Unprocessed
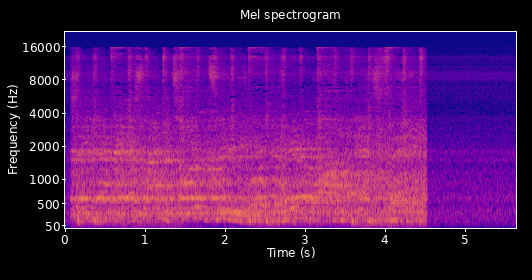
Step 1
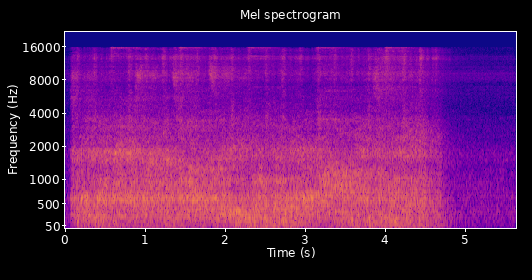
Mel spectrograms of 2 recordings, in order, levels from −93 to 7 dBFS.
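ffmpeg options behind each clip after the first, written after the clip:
-filter_complex "[0:a]asplit=2[a][b];[b]asplit=6[c][d][e][f][g][h];[c]adelay=85,afreqshift=-90,volume=-9.5dB[i];[d]adelay=170,afreqshift=-180,volume=-15.2dB[j];[e]adelay=255,afreqshift=-270,volume=-20.9dB[k];[f]adelay=340,afreqshift=-360,volume=-26.5dB[l];[g]adelay=425,afreqshift=-450,volume=-32.2dB[m];[h]adelay=510,afreqshift=-540,volume=-37.9dB[n];[i][j][k][l][m][n]amix=inputs=6:normalize=0[o];[a][o]amix=inputs=2:normalize=0,afftfilt=real='hypot(re,im)*cos(2*PI*random(0))':imag='hypot(re,im)*sin(2*PI*random(1))':win_size=512:overlap=0.75,asplit=2[p][q];[q]aecho=0:1:151.6|192.4:0.282|0.398[r];[p][r]amix=inputs=2:normalize=0,volume=7dB"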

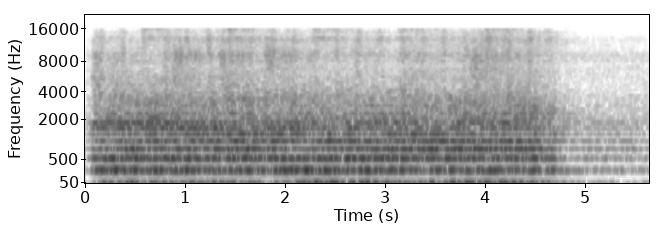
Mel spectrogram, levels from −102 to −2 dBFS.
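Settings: -af "lowpass=f=1.4k:p=1,equalizer=f=280:w=0.41:g=-8,afftfilt=real='re*3.46*eq(mod(b,12),0)':imag='im*3.46*eq(mod(b,12),0)':win_size=2048:overlap=0.75,volume=3.5dB"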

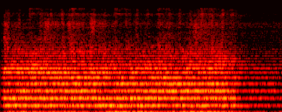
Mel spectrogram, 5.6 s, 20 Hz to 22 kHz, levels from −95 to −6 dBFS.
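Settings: -af "acompressor=threshold=-39dB:ratio=2.5"

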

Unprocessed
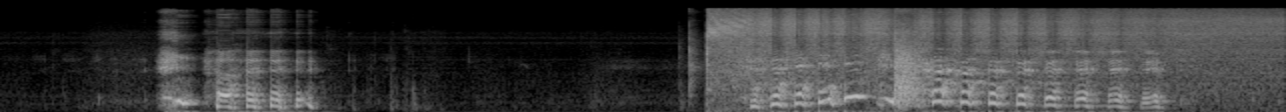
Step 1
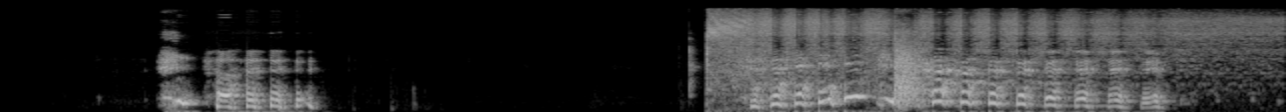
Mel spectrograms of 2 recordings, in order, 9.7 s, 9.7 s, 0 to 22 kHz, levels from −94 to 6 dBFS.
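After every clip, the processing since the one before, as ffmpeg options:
-af "afftdn=nr=23:nf=-41,volume=3dB"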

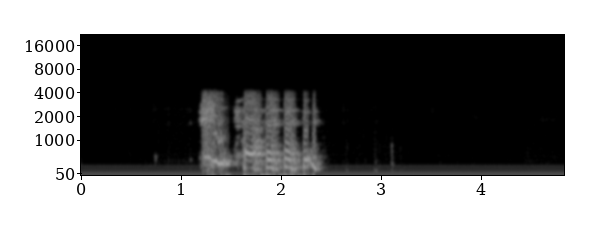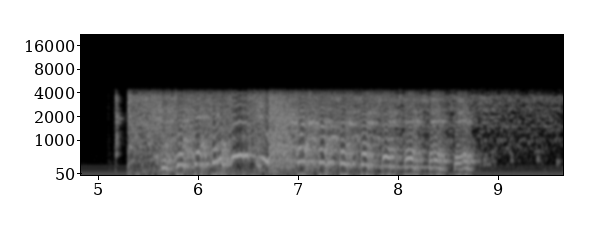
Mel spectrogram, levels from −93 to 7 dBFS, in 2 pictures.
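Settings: -af "aresample=8000,asoftclip=type=hard:threshold=-30.5dB,aresample=44100,aeval=exprs='val(0)+0.000708*(sin(2*PI*50*n/s)+sin(2*PI*2*50*n/s)/2+sin(2*PI*3*50*n/s)/3+sin(2*PI*4*50*n/s)/4+sin(2*PI*5*50*n/s)/5)':c=same,volume=2dB"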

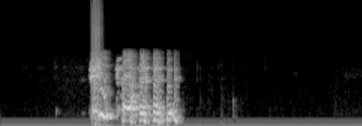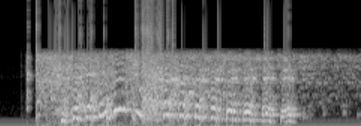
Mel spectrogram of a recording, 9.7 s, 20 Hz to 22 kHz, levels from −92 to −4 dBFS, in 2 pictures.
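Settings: -filter_complex "[0:a]acrossover=split=1400[a][b];[b]aeval=exprs='(mod(23.7*val(0)+1,2)-1)/23.7':c=same[c];[a][c]amix=inputs=2:normalize=0,aecho=1:1:25|43:0.316|0.2,volume=8dB"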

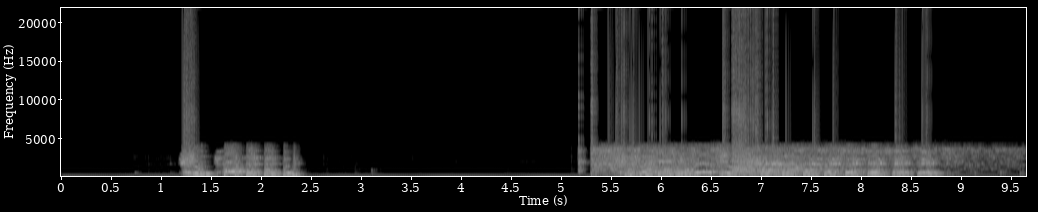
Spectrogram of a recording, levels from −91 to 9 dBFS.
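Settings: -af "flanger=delay=2.3:depth=7:regen=-36:speed=1:shape=triangular,afreqshift=90,volume=-8dB"

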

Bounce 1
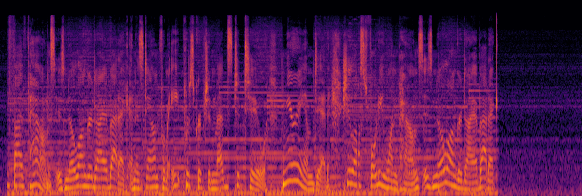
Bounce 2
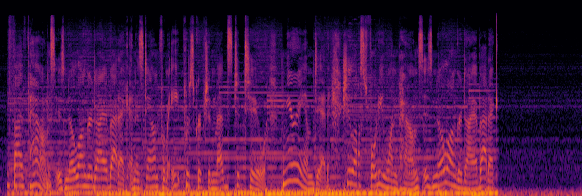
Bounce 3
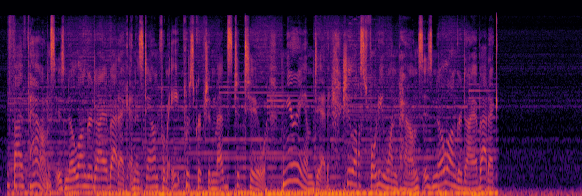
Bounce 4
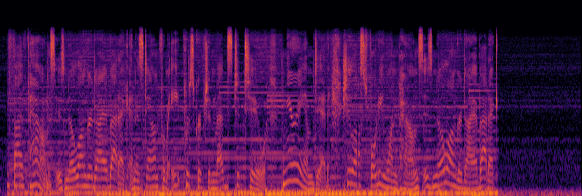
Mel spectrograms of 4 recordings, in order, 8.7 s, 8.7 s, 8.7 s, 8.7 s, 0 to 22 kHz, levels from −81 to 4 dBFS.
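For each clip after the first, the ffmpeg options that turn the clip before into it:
-af "asubboost=boost=9:cutoff=75,volume=-5dB"
-af "crystalizer=i=2.5:c=0,volume=-4dB"
-af "aresample=22050,aresample=44100"

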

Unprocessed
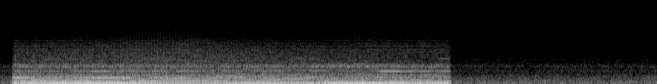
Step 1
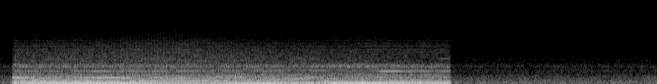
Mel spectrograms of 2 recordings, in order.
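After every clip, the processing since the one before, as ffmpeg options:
-af anull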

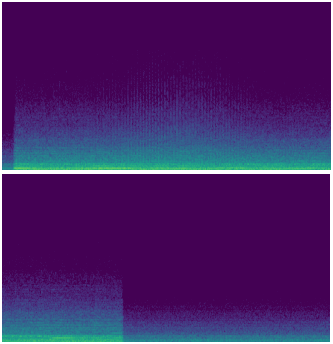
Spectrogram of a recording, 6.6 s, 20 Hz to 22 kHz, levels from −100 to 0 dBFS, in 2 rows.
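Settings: -af "highpass=230,volume=-3dB"

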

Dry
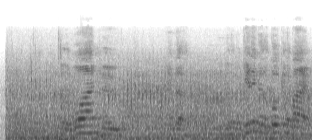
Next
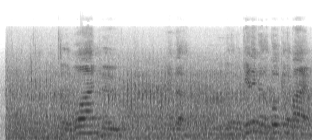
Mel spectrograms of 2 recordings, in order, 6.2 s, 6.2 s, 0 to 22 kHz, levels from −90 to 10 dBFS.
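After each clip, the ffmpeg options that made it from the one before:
-af "lowshelf=f=65:g=-10.5,volume=5.5dB"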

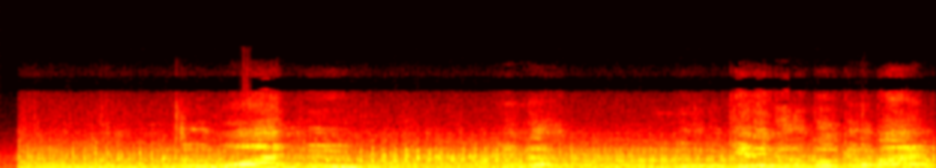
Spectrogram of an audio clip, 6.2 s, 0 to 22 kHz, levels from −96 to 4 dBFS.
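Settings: -af "aecho=1:1:3.5:0.41,volume=-1dB"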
